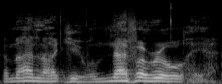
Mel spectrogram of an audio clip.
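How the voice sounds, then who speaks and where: An actor playing a bitter, defiant young man held captive, with a gravelly voice. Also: mid-range voice, normal speed, a little mellow, natural voice.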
